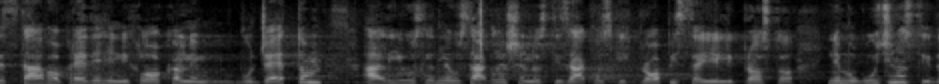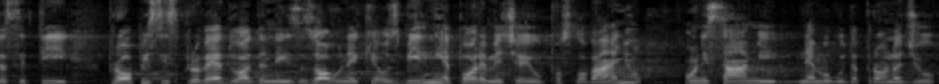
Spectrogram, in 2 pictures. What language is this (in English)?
Serbian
